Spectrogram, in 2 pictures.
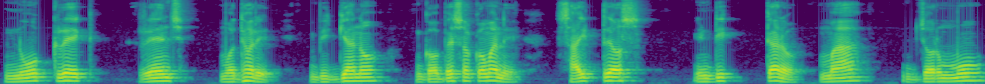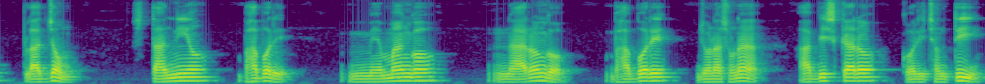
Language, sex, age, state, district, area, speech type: Odia, male, 45-60, Odisha, Jajpur, rural, read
